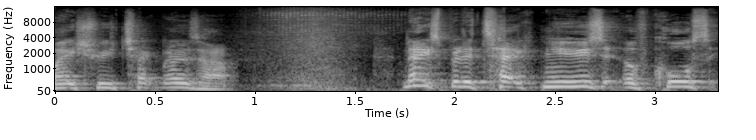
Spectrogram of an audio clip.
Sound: bicycle wheel whirring

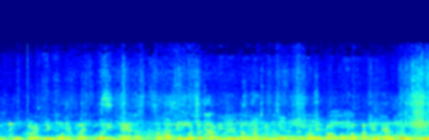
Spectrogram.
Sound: announcement in foreign language

